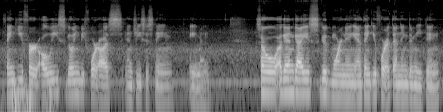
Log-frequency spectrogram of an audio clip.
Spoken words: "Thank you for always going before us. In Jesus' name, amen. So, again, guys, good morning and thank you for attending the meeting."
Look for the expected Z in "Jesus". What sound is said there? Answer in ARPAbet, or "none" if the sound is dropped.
S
